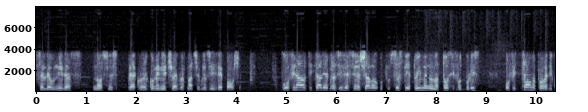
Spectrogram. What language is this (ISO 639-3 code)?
bul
